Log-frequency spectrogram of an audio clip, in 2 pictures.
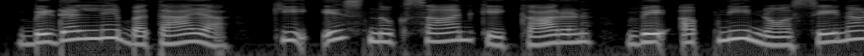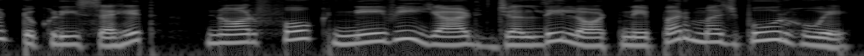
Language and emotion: Hindi, neutral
